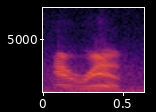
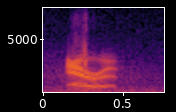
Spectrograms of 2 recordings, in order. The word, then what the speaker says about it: harem: She keeps saying harem. As if I know. – Are you racially attacking her? – No, if I were racially attacking her, she would be pronouncing it harem. Pronounce the H.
